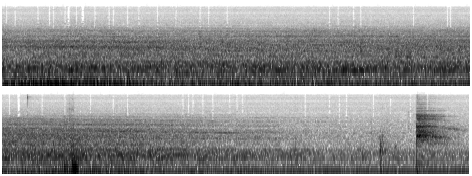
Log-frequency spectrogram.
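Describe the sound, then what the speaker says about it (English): A faint, steady low rumble of a distant train rolling past, broad noise holding throughout, with a sharp knock near the end. "Of course the train comes when I'm just"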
